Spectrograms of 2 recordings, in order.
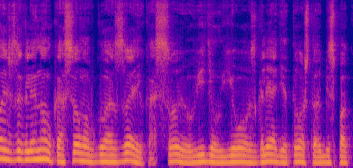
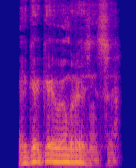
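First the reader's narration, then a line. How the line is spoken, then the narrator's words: Snorting. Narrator (Russian): хмыкнул Михалыч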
